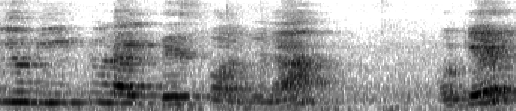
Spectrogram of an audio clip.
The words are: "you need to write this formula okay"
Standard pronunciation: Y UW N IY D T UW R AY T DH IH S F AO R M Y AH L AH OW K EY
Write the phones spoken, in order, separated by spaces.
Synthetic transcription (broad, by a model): Y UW N IY D T UW L AY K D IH S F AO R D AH N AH OW K EY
